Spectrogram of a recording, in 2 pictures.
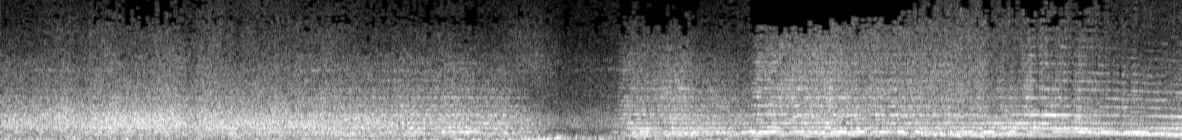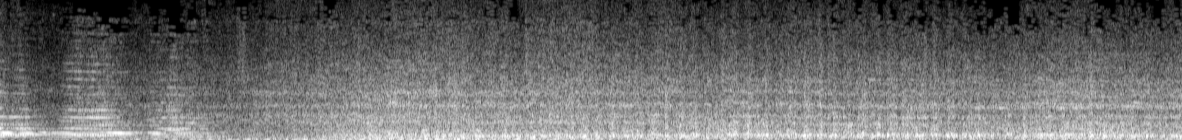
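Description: Amtrak diesel passenger locomotive sounding its multi-tone horn for the grade crossing: a long blast, a brief break about four seconds in, then a second long blast that falls slightly in pitch as the locomotive passes. After about ten seconds the horn stops, leaving the steady rumble and wheel clatter of the passenger cars rolling by.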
